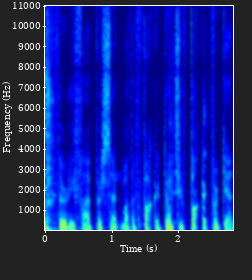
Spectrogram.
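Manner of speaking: whispered voice. Leaning in to the president's ear during a handshake, whispering in ear. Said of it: "I lean in right next to your ear and I whisper".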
